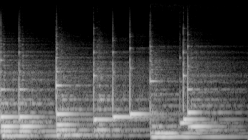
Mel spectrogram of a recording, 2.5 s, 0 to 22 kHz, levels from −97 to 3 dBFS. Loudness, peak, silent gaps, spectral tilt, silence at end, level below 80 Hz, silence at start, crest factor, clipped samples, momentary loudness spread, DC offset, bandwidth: -18 LUFS; -2 dBFS; none; -8 dB/octave; 0.05 s; -56 dBFS; 0 s; 16 dB; under 0.1%; 4 LU; under 0.1%; 7 kHz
